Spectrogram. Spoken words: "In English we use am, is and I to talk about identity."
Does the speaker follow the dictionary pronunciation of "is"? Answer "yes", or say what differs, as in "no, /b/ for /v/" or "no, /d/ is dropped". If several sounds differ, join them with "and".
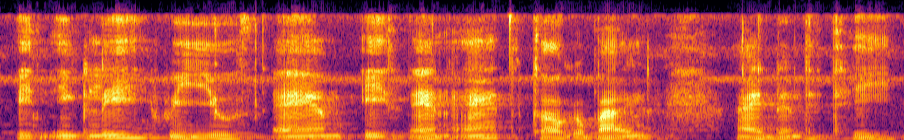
no, /s/ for /z/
